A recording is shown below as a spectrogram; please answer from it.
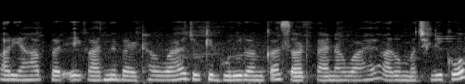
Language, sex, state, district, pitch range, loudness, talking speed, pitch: Hindi, female, Uttar Pradesh, Hamirpur, 195-215 Hz, -18 LUFS, 270 wpm, 205 Hz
